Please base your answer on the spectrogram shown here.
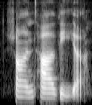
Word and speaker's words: Shantavia: okay, so the Shawn is SHAWN. Okay. And then the Tavia is TAVIYA. Shawn Tavia.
